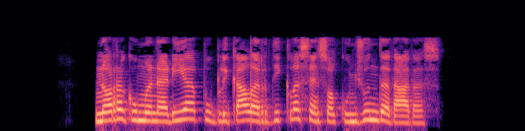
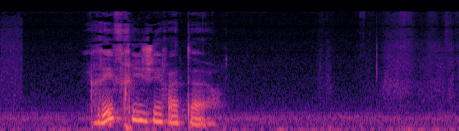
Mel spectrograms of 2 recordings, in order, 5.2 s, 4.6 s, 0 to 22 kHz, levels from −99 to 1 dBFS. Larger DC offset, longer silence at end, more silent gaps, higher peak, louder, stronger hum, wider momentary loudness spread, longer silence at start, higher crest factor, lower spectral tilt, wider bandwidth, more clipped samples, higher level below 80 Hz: neither; first, 0.9 s vs 0.05 s; neither; first, -2 dBFS vs -16 dBFS; first, -17 LUFS vs -32 LUFS; neither; second, 8 LU vs 25 LU; first, 0.95 s vs 0.6 s; about the same, 16 dB vs 20 dB; second, -4 dB/octave vs -6 dB/octave; second, 8.2 kHz vs 16 kHz; neither; second, -60 dBFS vs -54 dBFS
